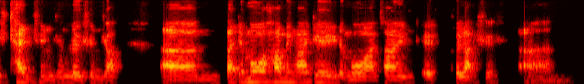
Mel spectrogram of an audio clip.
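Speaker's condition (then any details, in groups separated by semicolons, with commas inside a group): Cerebral palsy; from birth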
